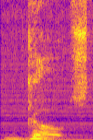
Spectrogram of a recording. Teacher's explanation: you have this voiced g, and then you have aspiration, ghost, and you breathe out, okay?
